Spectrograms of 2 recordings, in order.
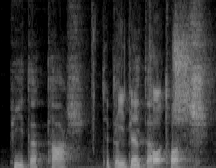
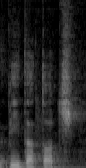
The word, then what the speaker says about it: Peter Tosh: changed his name from peter tosh yeah i know there's a lot of jamaicans who say peter touch just from a mispronunciation a big part of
